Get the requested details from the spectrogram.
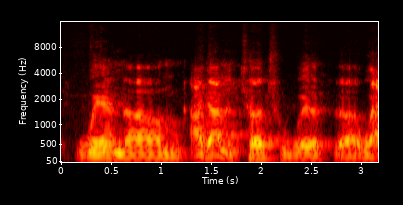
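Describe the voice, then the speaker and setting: A man is speaking. He has an American accent. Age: 60s. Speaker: son of a brewery founder. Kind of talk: podcast interview.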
